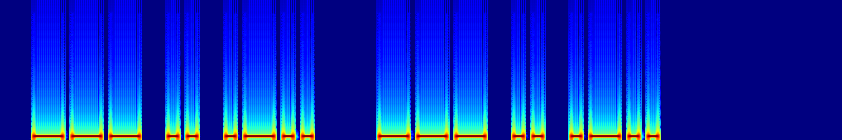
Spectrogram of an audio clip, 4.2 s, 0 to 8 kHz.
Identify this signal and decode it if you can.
Morse code, heard as a keyed tone, about 25 wpm, 250 Hz. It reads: OIL OIL
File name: morse-training-25WPM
